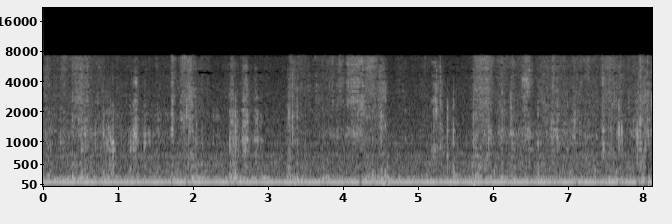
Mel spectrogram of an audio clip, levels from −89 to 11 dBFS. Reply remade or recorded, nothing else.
recorded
